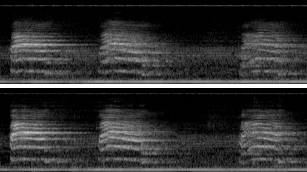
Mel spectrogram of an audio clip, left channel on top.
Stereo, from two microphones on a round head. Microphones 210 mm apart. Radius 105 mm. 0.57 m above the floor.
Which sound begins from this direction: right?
A cat meowing, at 0.1 s.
